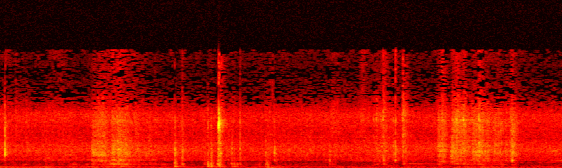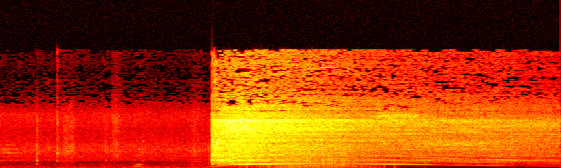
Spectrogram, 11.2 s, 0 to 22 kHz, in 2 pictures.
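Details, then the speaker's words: DeWalt DWE8300S 4-inch angle grinder test run after repair: the earlier noise was from the bearing, and now a clean high whine spins up, then coasts down evenly with no grinding or rattle; it runs normally. "So wala na po yung ingay niya mga kabay dahil lang po yung sa bearing. Kaya maingay po."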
